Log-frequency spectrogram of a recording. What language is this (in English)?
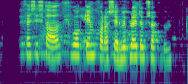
Icelandic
